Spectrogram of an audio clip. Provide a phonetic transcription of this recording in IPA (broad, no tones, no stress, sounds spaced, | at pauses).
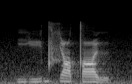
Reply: j i d ɬ i tˤ ɯ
